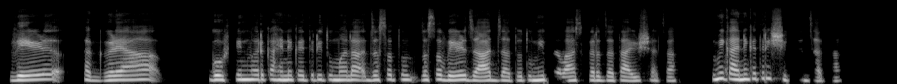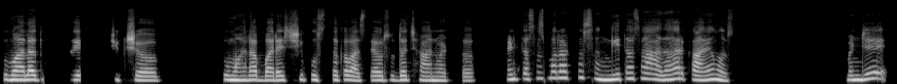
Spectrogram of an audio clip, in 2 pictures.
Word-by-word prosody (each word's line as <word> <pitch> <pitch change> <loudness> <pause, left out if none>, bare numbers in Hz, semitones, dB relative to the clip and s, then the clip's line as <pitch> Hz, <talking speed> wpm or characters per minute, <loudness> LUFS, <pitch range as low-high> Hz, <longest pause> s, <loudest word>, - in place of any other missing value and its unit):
वेळ 215 +4 +4 0.3
सगळ्या 195 +3 +1 0.8
गोष्टींवर 220 +1 +3
काही 215 -2 +1
ना 205 - +5
काहीतरी. 210 +1 -3
तुम्हाला 205 -1 +2
जसं 205 +2 -2 0.3
जसं 205 +2 -2
वेळ 200 +1 +4
जातो, 185 0 0
तुम्ही 195 +1 +4
प्रवास 180 +1 -3
करत 190 -1 -1
जाता 185 0 -3
आयुष्याचा, 175 0 -4
तुम्ही 235 +8 -2
काही 240 -2 +5
ना 230 - +6
काहीतरी 275 +2 -4
शिकत 200 -6 -3
जाता. 160 0 -11 0.6
तुम्हाला 215 0 +6
तुमचे 210 0 -7 0.3
शिक्षक, 190 -2 +1 0.7
तुम्हाला 205 -1 +4
बरेच 195 0 +1
असे 225 - -2
पुस्तकं 210 0 -3
वाचल्यावर 195 0 -1
सुद्धा 200 +1 -1
छान 190 -2 0
वाटतं. 180 -1 -4 0.4
आणि 240 - +3
तसंच 250 +3 -6
मला 300 0 -2
वाटतं, 300 +1 -3
संगीताचा 260 0 +1
आधार 230 +4 +1
कायम 215 +2 +3
असतो. 175 -1 -7 1.2
म्हणजे 230 +7 +2
205 Hz, 140 wpm, -19 LUFS, 190-220 Hz, 1.2 s, ना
